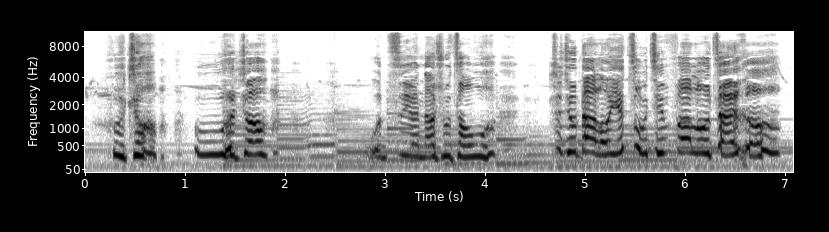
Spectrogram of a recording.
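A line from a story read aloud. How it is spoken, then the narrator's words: Servant desperately pleading. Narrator (Chinese): 随从苦苦哀求说道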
